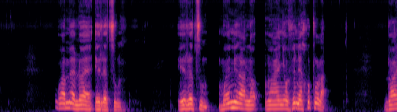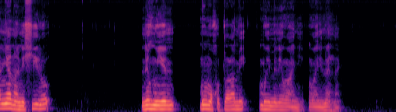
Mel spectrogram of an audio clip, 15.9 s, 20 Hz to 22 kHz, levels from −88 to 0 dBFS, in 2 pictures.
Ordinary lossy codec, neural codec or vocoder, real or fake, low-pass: none; none; real; none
